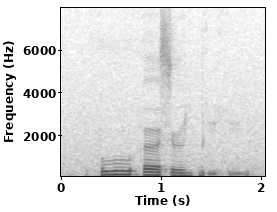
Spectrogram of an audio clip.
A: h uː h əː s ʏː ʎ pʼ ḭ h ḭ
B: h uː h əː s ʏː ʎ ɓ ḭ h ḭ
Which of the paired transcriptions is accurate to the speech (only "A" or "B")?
B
